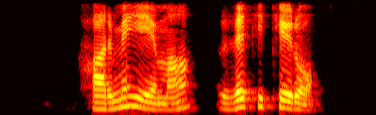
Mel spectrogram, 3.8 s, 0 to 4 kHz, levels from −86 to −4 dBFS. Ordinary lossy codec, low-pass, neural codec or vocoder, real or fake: Opus, 64 kbps; 3.6 kHz; none; real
